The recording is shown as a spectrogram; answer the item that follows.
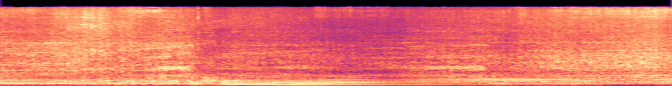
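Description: Motorcycle engine of a tricycle (motorcycle with sidecar) running under way, heard from the passenger seat. About three seconds in its pitch drops, then climbs slowly as the ride goes on.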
